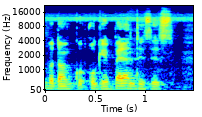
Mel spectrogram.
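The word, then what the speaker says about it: parentheses: पहला सिंबल होता है कि कहाँ से बताऊँ आपको, ओके, पैरेंथेसिस। सो पैरेंथेसिस जो आपके ब्रैकेट्स हैं इनको बोलते हैं पैरेंथेसिस। स्पेलिंग पे मत जाएगा, फीलिंग पे जाएगा, ठीक है।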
